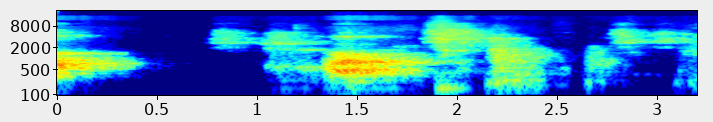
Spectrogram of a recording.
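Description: A dog barks several times at close range, loud and uneven, with short yips and a whimpering edge between the barks and no talk.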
